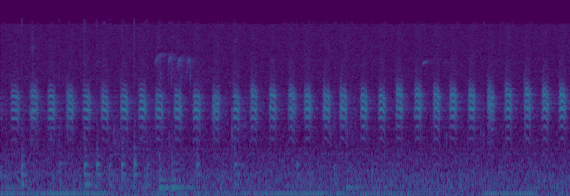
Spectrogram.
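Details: A male Red-breasted Nuthatch in the northeastern US sings non-stop, unusually vocal, possibly territorial or courting: short, nasal, tinny notes repeated steadily, almost three a second, over a faint low hum.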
